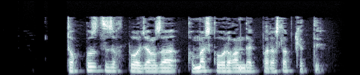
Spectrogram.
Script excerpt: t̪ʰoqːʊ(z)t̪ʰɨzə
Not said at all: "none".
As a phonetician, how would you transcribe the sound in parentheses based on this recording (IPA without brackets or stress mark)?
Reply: z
